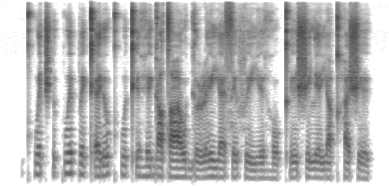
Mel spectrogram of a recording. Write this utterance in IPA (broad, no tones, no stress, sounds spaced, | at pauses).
kʷʰ ɛ t͡ʃʼ ɪ kʷ e p e kʼ ɛ ɾʲ o kʷʰ e kʼ ɪ ɦ ɪ ɡʲ o tˤ ɪ j o ɡʲ o ɭ ɪ j ɛ s ɪ f ɪ j ɪ ɦ o kʼ ɪ ʃ ɪ lʲ ɛ j ɪ qʰ ɪ ʃ ɪ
